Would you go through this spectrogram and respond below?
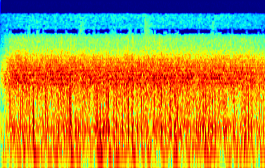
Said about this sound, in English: Not the best rain sound. Right? Is that supposed to be like a jungle canopy I'm hearing? Some probably. Large leaves? Yeah.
